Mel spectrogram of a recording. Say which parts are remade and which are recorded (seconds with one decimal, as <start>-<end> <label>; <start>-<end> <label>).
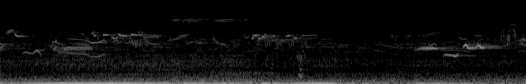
0.0-1.4 recorded; 1.4-2.6 remade; 2.6-5.3 recorded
